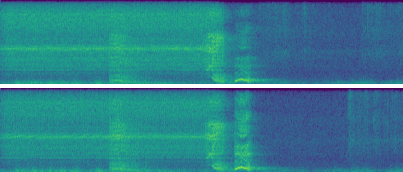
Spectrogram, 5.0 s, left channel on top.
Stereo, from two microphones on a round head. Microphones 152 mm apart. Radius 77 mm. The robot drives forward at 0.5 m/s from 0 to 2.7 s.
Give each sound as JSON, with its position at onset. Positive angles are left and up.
{"t": 1.4, "sound": "a squeak", "side_deg": 10, "distance_m": 1.6}
{"t": 2.9, "sound": "a gasp", "side_deg": -65, "distance_m": 0.7}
